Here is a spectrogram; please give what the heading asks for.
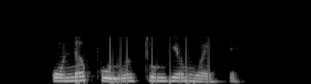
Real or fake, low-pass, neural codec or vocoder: real; 3.6 kHz; none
